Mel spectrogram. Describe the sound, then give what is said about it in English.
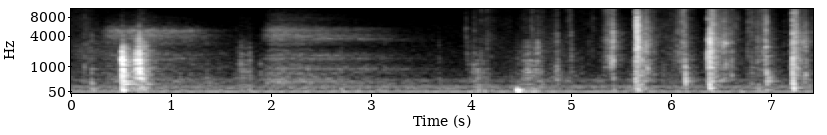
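Tarot cards from a colorful fantasy Tarot of the Divine deck being shuffled and pulled: an early riffling burst, then a quieter stretch, followed by a series of soft, papery flicks and snaps as cards are drawn. “Okay, let's pull more cards now. I feel ready to do so right now.”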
